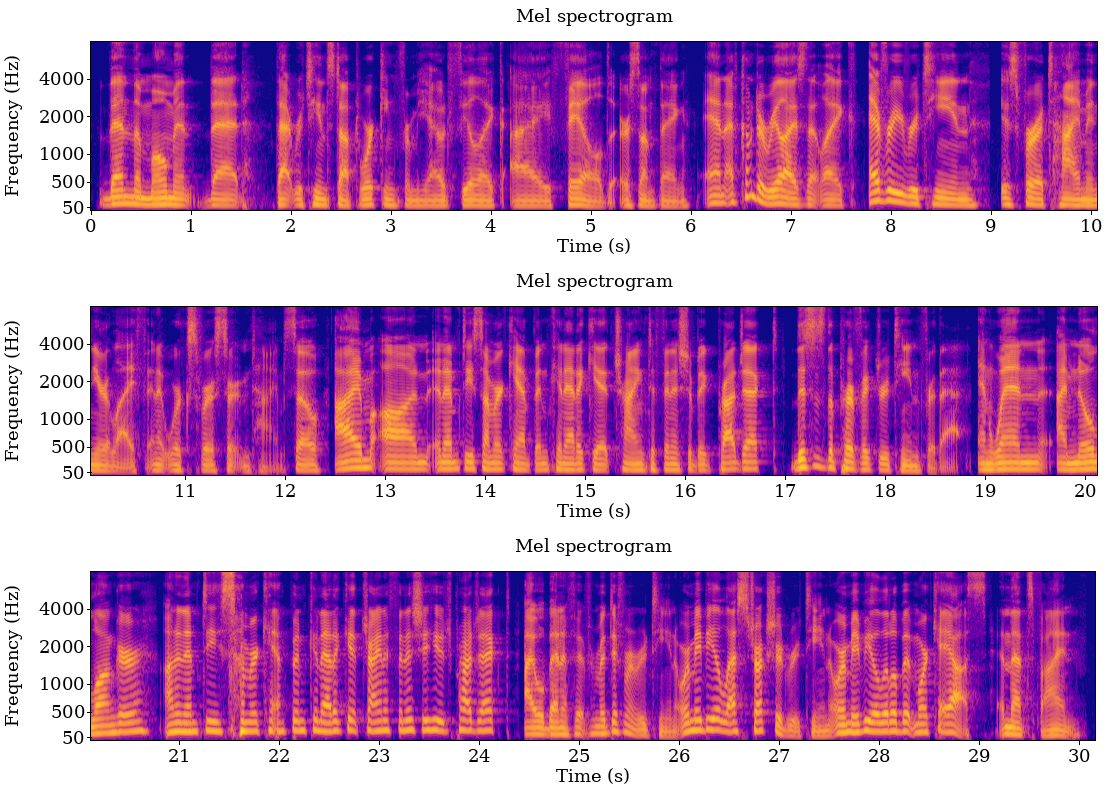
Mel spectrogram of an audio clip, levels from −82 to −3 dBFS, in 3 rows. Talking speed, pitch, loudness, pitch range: 205 wpm, 110 Hz, -17 LUFS, 95-140 Hz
